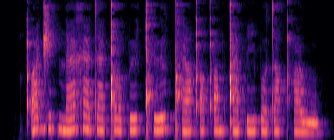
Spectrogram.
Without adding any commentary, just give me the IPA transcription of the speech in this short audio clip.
qʼ ɨ d͡ʒ i p n æ x æ t æ ǃ ɤ p ɨ ǃʰ ɨ l ǃʰ æ qʼ ɔ qʼ ɒ m ǃ æ p i p o t ɤ qʰ u

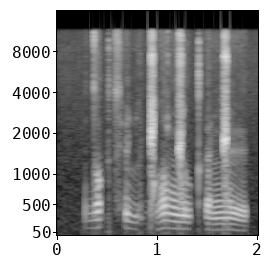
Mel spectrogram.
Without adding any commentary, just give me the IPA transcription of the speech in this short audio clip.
d ɔ k t͡sʰ ø ʎ ɔ ɡ͡ǁ ɔ lˠ ŋ͡ǁ u kʰ œ ŋ͡ǁ ø

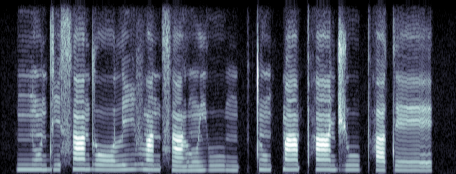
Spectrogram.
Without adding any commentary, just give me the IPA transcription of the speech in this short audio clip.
ɲ ũ˨ d i˨ s ã˦ d oː˨ l i˦ v ã˦ n s ã˨ ɣ ũ˨ j uː˦˨ ŋ | t ũ˨ k͡p ã˦ pʰ ã˦ d͡ʒ uː˨ pʰ a˨ t eː˨

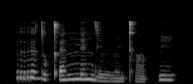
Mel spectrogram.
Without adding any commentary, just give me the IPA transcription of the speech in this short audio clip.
r ɯ˥ d o˩ kʼ ɛ˥ nː e˥ n d i˩ lː ĩ˩ kʰ ã˩ pː i˥

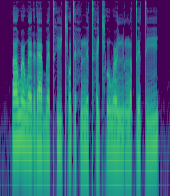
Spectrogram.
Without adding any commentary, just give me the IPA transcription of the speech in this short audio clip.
ɐ w ə˞ w ɛ r æ b ɛ t̪ʰ i cʰ o t ɪ h ɪ n̪ ɪ t̪ʰ ɛ cʰ u w ə˞ ɲ o ŋ ɐ t̪ ɪ t i

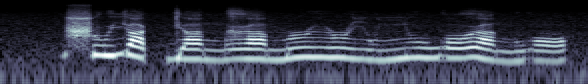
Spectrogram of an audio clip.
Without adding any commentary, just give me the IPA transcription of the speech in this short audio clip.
ʂ u˧˥ j a˨˩ k̚ j a˨˩˨ n ɣ a˨˩˦ m ɹ ɨ˧ ɹ i˨˩˨ w ɲ u˧ w ɔ˧˥ ɣ a˨˩˨ n w ɔ˨˩˦

